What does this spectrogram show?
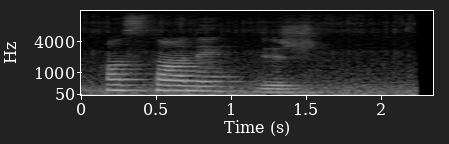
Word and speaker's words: hastahane: olan kelimenin okunuşu postane yazılışı hastahane olan kelimenin okunuşu hastanedir yazılışı bir olan kelimenin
